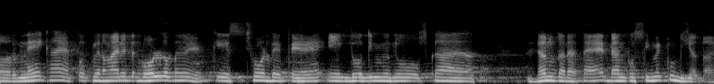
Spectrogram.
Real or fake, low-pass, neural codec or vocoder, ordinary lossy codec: fake; 7.2 kHz; codec, 16 kHz, 1 kbps, X-Codec, HuBERT features, trained on general audio; none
